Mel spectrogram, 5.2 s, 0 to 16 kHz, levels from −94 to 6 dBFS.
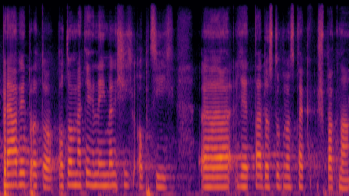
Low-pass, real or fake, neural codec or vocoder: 14.4 kHz; fake; codec, 44.1 kHz, 2.6 kbps, SNAC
